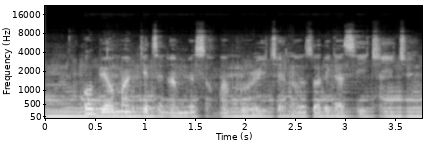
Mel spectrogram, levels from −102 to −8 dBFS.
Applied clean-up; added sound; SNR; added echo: neural mask model RNNoise.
